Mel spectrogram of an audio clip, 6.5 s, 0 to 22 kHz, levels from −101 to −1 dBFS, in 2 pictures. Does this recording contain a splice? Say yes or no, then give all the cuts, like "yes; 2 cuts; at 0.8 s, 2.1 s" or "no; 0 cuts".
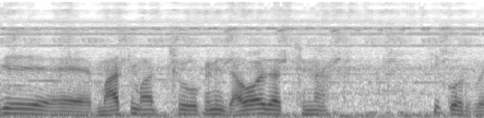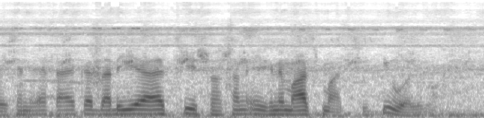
no; 0 cuts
